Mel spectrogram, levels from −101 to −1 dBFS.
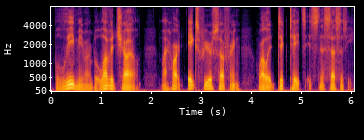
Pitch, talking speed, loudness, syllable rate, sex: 90 Hz, 160 wpm, -20 LUFS, 5.7 syllables/s, male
